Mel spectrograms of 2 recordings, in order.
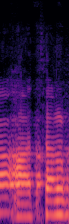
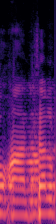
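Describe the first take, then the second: First: "आंचल" with the nasal dropped, like "आचल"; denasalised pronunciation. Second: Said in the usual way. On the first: Shown as a demonstration. Teacher showing nose-closed speech, "आंचल" denasalised to "आचल". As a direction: say "आंचल" through the mouth only, no n sound. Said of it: "नाक को बंद करके आंचल शब्द का उच्चारण करो". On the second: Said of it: "आंचल नहीं होगा".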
